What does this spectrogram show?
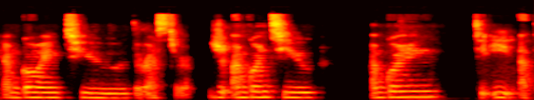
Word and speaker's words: restaurant: Au restaurant, there's a T at the end of restaurant, but it's silent.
